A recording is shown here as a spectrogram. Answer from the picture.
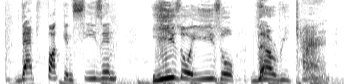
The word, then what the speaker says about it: Yizo Yizo: You want me to spell it? Y-I-Z-O. Y-I-Z-O. Okay? Yeezo Yeezo. Bro. Yeezo Yeezo had season one.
